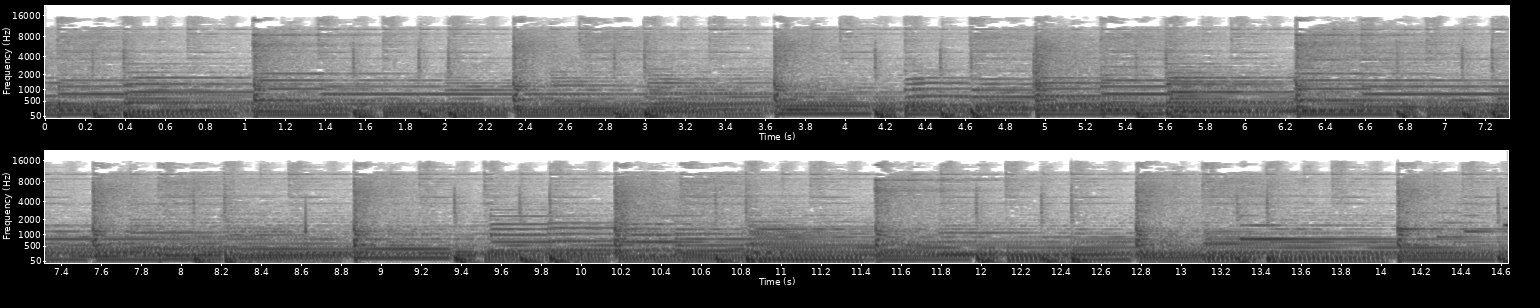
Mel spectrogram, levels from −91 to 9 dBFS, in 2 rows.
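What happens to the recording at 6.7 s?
Nothing goes wrong at 6.7 s; the audio runs through that moment intact, with no dropout, click or distortion.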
